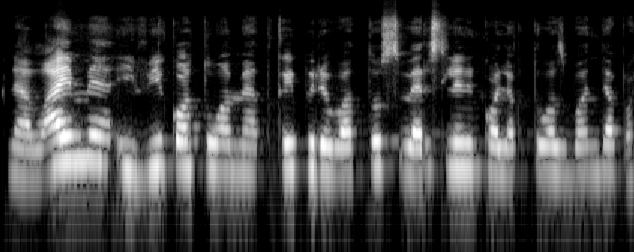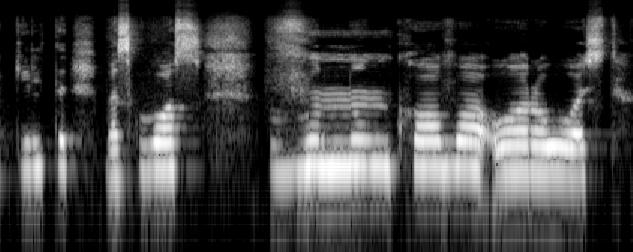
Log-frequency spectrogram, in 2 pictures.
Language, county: Lithuanian, Vilnius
